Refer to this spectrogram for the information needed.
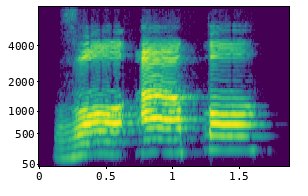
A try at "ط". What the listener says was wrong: Ya, masih belum naik pangkal lidahnya.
